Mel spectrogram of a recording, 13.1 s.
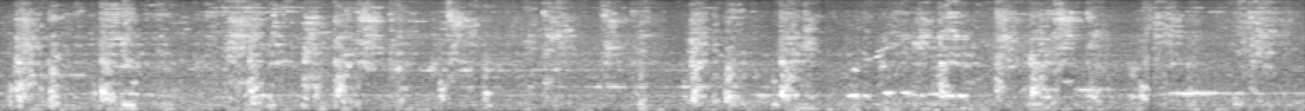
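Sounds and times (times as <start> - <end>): train coaches rolling past: 0.0 - 13.0
sharp metallic clanks: 0.1 - 8.3.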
